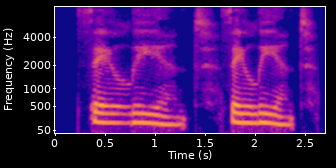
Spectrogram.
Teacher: Stress say first. Keep li clear and end with a soft unt.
